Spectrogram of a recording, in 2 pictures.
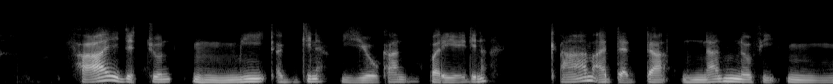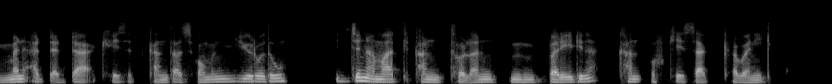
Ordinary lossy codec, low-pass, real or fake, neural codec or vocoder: Opus, 16 kbps; 7.2 kHz; fake; codec, 16 kHz, 0.7 kbps, FocalCodec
